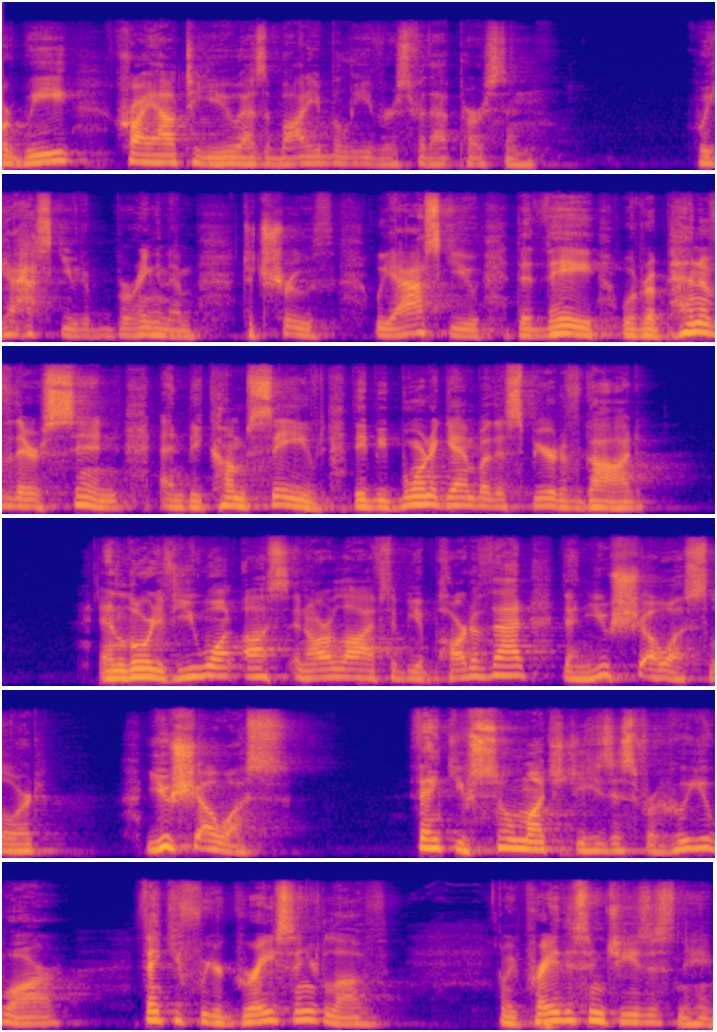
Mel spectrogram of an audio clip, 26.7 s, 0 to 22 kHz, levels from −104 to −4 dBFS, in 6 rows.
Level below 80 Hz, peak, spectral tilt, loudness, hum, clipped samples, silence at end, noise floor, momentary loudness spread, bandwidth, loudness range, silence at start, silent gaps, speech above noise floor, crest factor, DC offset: -66 dBFS; -8 dBFS; -3 dB/octave; -28 LUFS; none; under 0.1%; 0 s; -83 dBFS; 14 LU; 15 kHz; 7 LU; 0 s; none; 53 dB; 22 dB; under 0.1%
